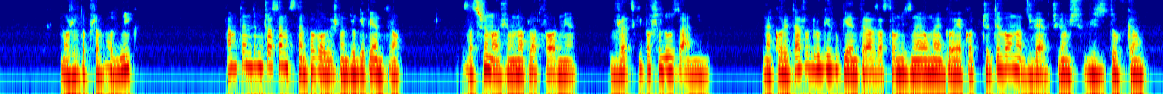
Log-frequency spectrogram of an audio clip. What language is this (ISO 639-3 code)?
pol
